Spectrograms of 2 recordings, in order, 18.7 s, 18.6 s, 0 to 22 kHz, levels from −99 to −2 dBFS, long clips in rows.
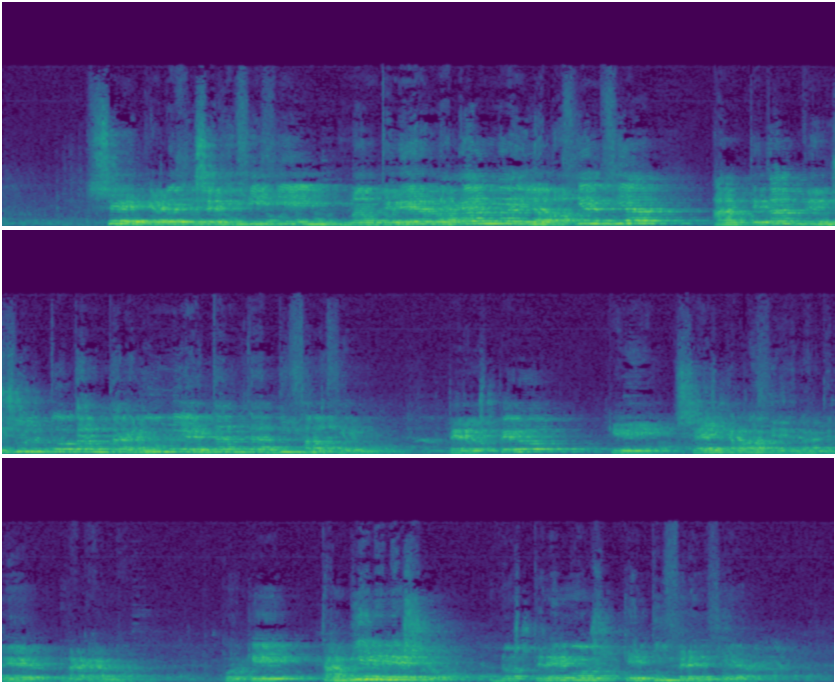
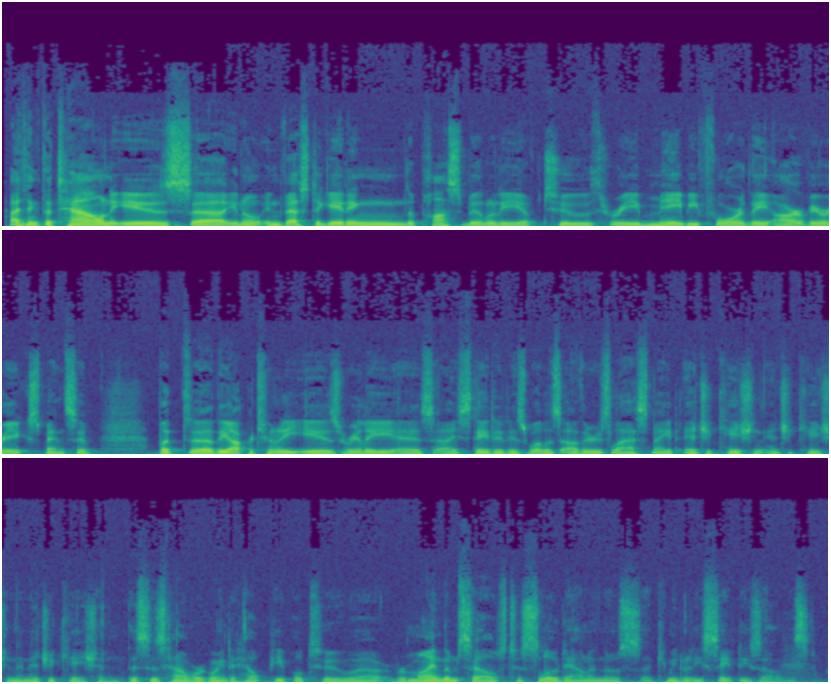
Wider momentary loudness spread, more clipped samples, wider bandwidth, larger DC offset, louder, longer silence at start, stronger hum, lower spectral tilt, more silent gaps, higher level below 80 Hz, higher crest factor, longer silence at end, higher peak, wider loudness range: about the same, 13 LU vs 12 LU; neither; about the same, 15.5 kHz vs 16 kHz; neither; second, -27 LUFS vs -23 LUFS; about the same, 0 s vs 0.05 s; neither; about the same, -4.5 dB/octave vs -5.5 dB/octave; neither; second, -68 dBFS vs -50 dBFS; about the same, 18 dB vs 18 dB; about the same, 0.1 s vs 0.15 s; second, -10 dBFS vs -6 dBFS; about the same, 6 LU vs 8 LU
